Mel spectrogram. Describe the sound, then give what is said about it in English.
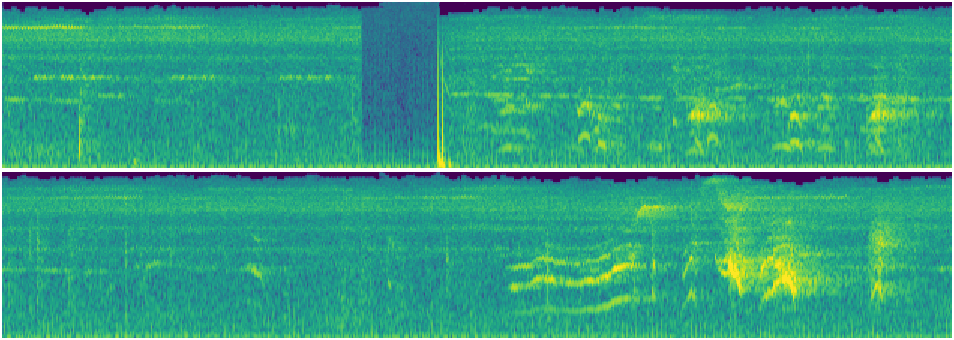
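Harsh animal barks ring out against a steady background of chirping insects: one sharp bark early on, then a cluster of rasping calls near the end. “Hideous barks.”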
